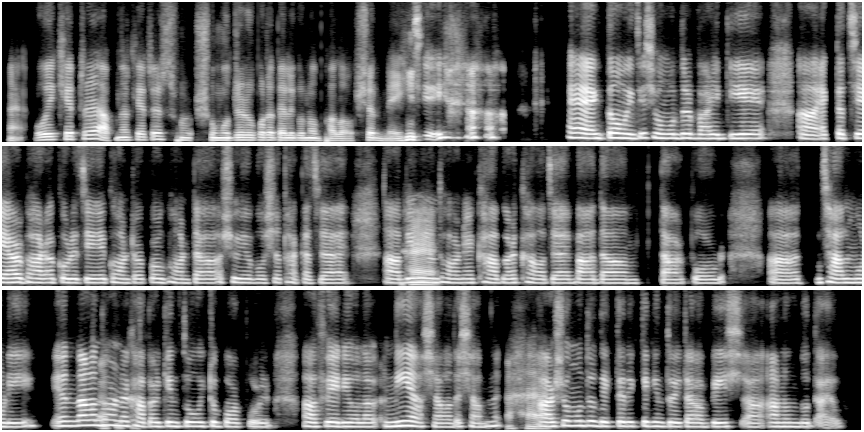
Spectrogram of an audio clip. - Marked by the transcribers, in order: tapping; laughing while speaking: "নেই"; chuckle; unintelligible speech
- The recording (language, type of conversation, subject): Bengali, unstructured, ছুটিতে অধিকাংশ মানুষ সমুদ্রসৈকত পছন্দ করে—আপনি কি সমুদ্রসৈকত পছন্দ করেন, কেন বা কেন নয়?
- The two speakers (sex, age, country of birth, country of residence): female, 25-29, Bangladesh, Bangladesh; male, 20-24, Bangladesh, Bangladesh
